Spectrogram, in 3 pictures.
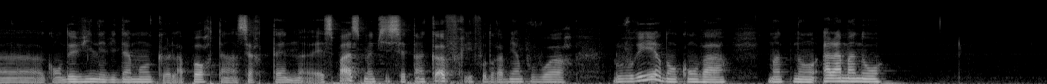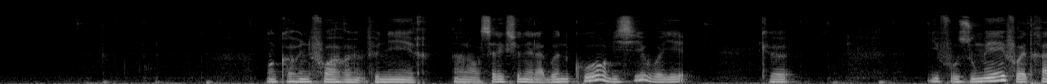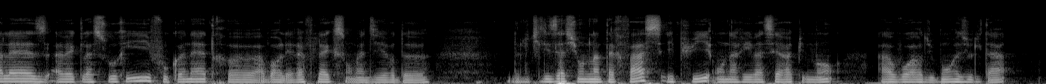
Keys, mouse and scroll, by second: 1.1 scroll up 2, 1.4 Tab, 3.4 KP_1, 4.5 shift+middle click, 5.0-5.4 scroll up 3, 5.7 shift+middle click, 7.1-7.7 scroll up 1, 7.7 scroll up 1, 8.5 g, 11.7 shift+middle click, 12.1-12.5 scroll down 3, 12.5 shift+middle click, 13.7 right click, 14.6 right click, 14.9 g, 17.3 click, 17.7 scroll down 4, 18.4 shift+middle click, 18.5-19.1 scroll up 5, 19.3 shift+middle click, 20.5 right click, 20.9 g, 22.6 shift+middle click, 23.2 scroll down 1, 23.6 shift+middle click, 23.9-24.2 scroll down 4, 24.6 shift+middle click, 25.1-25.5 scroll up 4, 25.7 shift+middle click, 26.5 right click, 26.7 g, 27.8-29.4 typing, 28.1 shift+middle click, 28.9 right click.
